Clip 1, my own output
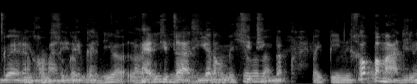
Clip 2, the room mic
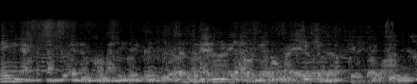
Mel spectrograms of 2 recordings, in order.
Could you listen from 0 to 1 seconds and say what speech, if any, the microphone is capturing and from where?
echo only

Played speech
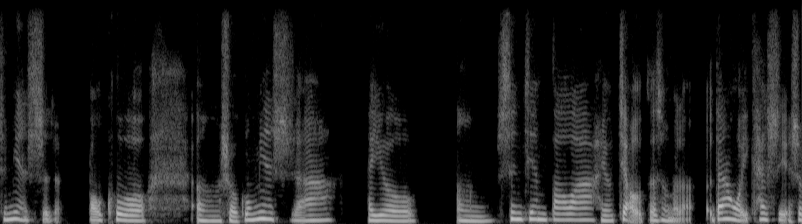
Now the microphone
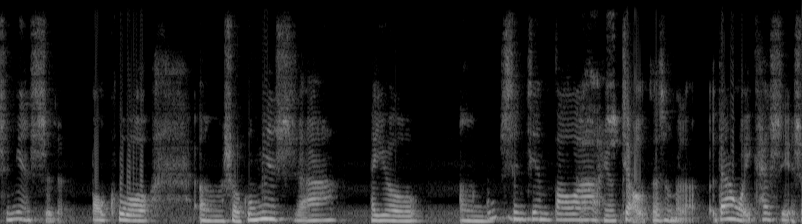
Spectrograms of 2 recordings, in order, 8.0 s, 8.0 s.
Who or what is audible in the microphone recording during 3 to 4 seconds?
echo only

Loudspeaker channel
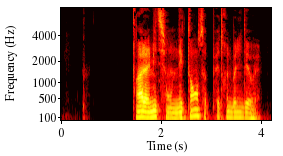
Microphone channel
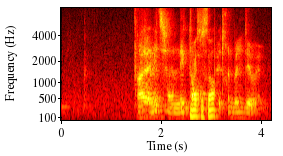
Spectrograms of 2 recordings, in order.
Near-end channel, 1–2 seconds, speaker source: echo only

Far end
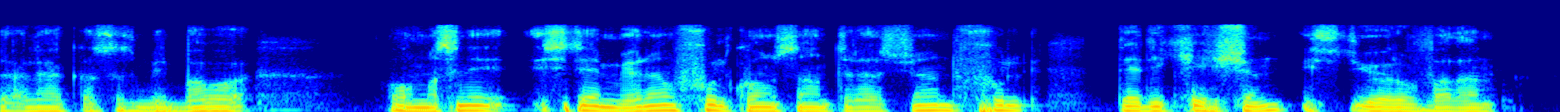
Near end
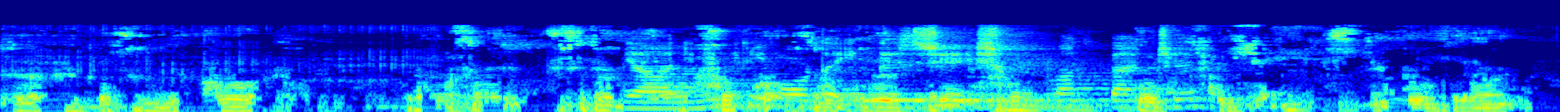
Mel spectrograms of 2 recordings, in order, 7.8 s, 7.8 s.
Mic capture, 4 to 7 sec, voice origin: both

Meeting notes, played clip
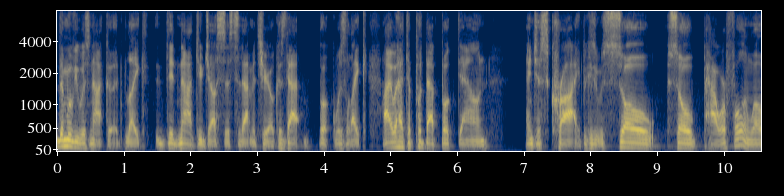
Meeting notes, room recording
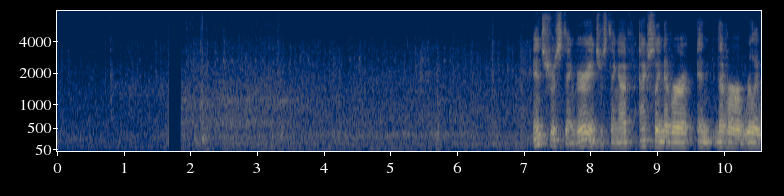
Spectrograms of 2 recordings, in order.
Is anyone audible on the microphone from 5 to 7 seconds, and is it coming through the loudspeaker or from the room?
neither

